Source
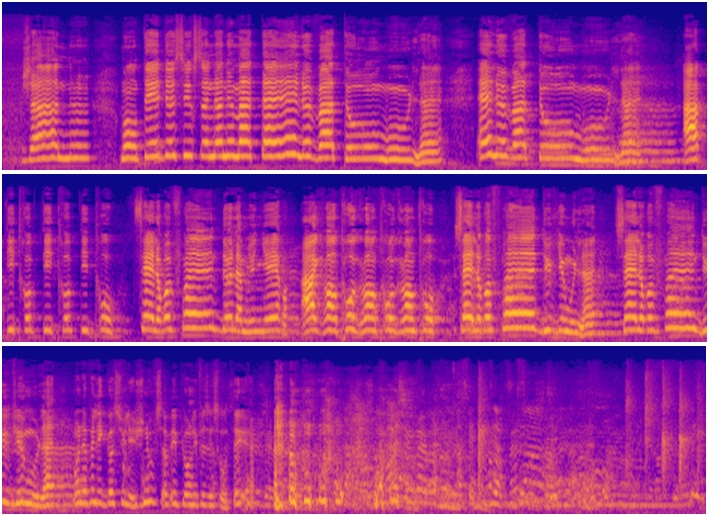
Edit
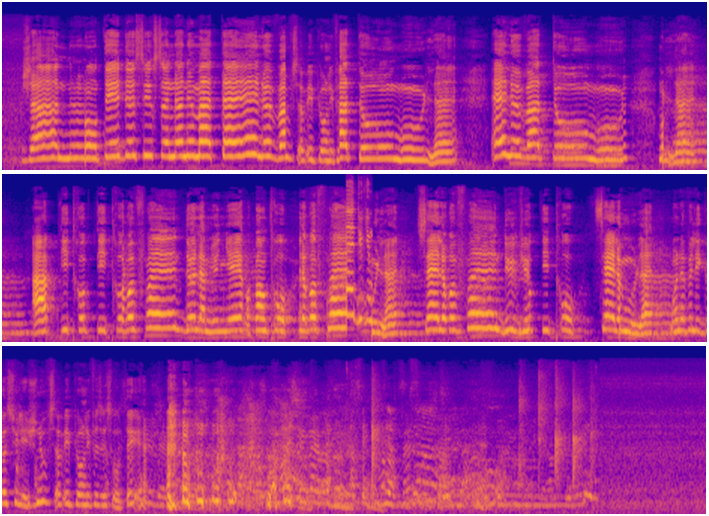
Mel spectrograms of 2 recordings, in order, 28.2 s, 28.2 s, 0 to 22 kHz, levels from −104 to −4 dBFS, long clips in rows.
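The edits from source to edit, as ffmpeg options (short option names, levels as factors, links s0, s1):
-filter_complex "[0:a]asplit=13[s0][s1][s2][s3][s4][s5][s6][s7][s8][s9][s10][s11][s12];[s0]atrim=end=1.102[s13];[s1]atrim=start=1.628:end=4.302[s14];[s2]atrim=start=20.748:end=21.472[s15];[s3]atrim=start=4.298:end=8.082[s16];[s4]atrim=start=1.098:end=1.632[s17];[s5]atrim=start=8.078:end=10.272[s18];[s6]atrim=start=11.478:end=13.262[s19];[s7]atrim=start=14.748:end=15.332[s20];[s8]atrim=start=15.678:end=16.314[s21];[s9]atrim=start=16.31:end=16.96,asetpts=PTS-STARTPTS,asetrate=83349,aresample=44100[s22];[s10]atrim=start=16.956:end=19.052[s23];[s11]atrim=start=10.268:end=11.482[s24];[s12]atrim=start=19.048[s25];[s13][s14]acrossfade=d=0.004:c1=hsin:c2=hsin[s26];[s26][s15]acrossfade=d=0.004:c1=hsin:c2=hsin[s27];[s27][s16]acrossfade=d=0.004:c1=hsin:c2=hsin[s28];[s28][s17]acrossfade=d=0.004:c1=hsin:c2=hsin[s29];[s29][s18]acrossfade=d=0.004:c1=hsin:c2=hsin[s30];[s30][s19]acrossfade=d=0.004:c1=hsin:c2=hsin[s31];[s31][s20]acrossfade=d=0.004:c1=hsin:c2=hsin[s32];[s32][s21]acrossfade=d=0.004:c1=hsin:c2=hsin[s33];[s33][s22]acrossfade=d=0.004:c1=hsin:c2=hsin[s34];[s34][s23]acrossfade=d=0.004:c1=hsin:c2=hsin[s35];[s35][s24]acrossfade=d=0.004:c1=hsin:c2=hsin[s36];[s36][s25]acrossfade=d=0.004:c1=hsin:c2=hsin"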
